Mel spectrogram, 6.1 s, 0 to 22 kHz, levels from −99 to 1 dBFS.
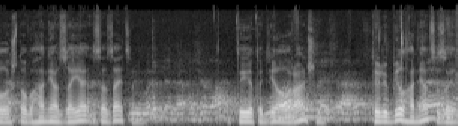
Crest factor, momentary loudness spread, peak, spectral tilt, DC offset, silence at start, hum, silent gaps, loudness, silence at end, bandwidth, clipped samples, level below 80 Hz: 16 dB; 11 LU; -8 dBFS; -7.5 dB/octave; under 0.1%; 0 s; none; none; -25 LUFS; 0 s; 16 kHz; under 0.1%; -60 dBFS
